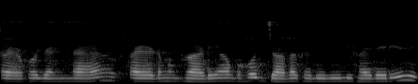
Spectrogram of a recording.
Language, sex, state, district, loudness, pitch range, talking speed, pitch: Hindi, male, Uttar Pradesh, Varanasi, -39 LUFS, 145-150 Hz, 215 wpm, 145 Hz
